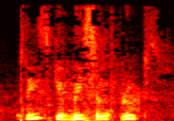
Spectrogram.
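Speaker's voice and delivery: very high, sweet, innocent crying-out voice. Narrating a story, the child speaks to a fruit vendor, sweet innocent child Krishna voice. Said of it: "in a very sweet, innocent voice cried out".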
